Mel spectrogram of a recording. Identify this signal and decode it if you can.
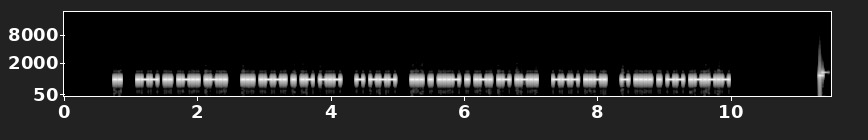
Morse code, heard as a keyed tone, about 36 wpm, 700 Hz. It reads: I WILL SPEAK TO SEVERAL OF THEM.
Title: Sentences from Top 1000 Words - Review Part 2 - 35wpm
